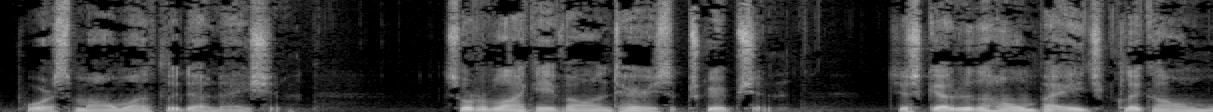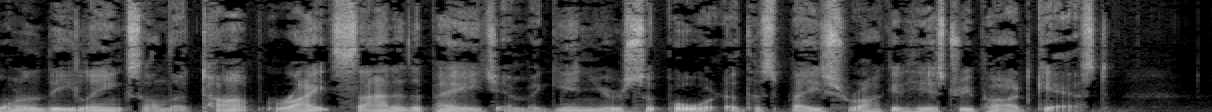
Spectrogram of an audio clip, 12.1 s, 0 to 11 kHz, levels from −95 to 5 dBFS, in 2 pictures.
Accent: American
